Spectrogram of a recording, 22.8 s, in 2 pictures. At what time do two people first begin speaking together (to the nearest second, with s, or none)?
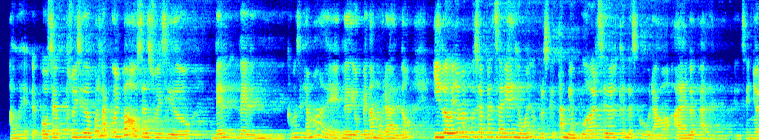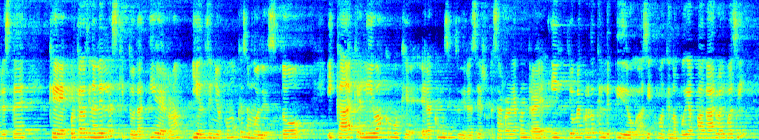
none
